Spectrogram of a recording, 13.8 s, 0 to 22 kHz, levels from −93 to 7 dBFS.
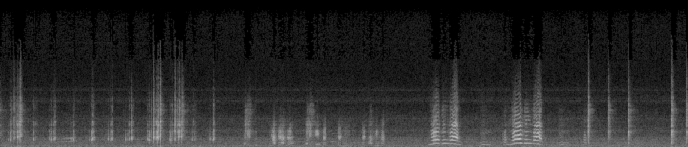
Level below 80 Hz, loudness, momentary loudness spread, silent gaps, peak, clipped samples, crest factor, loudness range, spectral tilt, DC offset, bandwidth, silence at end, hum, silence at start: -56 dBFS; -27 LUFS; 22 LU; none; -6 dBFS; under 0.1%; 22 dB; 9 LU; -1.5 dB/octave; under 0.1%; over 20 kHz; 0 s; none; 0 s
